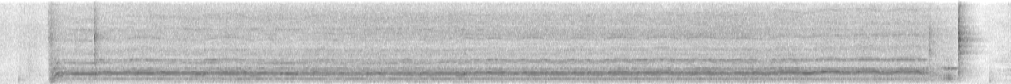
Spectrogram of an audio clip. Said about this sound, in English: And now we give it a mix.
